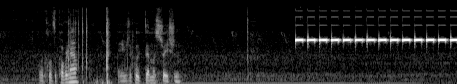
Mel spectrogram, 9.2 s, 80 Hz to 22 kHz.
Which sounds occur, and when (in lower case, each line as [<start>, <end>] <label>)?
[0.00, 9.15] mechanisms
[0.49, 0.56] generic impact sounds
[0.74, 1.53] male speech
[1.45, 1.78] generic impact sounds
[1.79, 2.10] chirp
[2.08, 2.21] generic impact sounds
[2.35, 3.61] male speech
[2.57, 2.69] generic impact sounds
[3.67, 4.36] chirp
[4.59, 4.75] chirp
[4.90, 5.00] generic impact sounds
[5.07, 5.24] chirp
[5.55, 5.72] chirp
[5.87, 9.15] smoke detector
